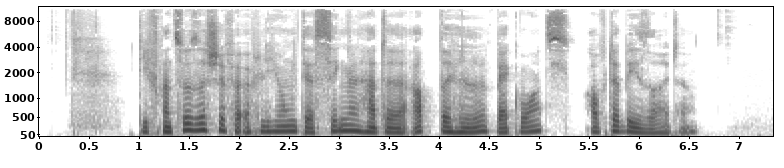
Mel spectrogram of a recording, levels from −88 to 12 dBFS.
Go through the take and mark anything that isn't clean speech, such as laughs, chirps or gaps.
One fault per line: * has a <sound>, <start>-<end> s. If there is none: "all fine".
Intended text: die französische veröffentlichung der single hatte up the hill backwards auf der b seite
all fine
